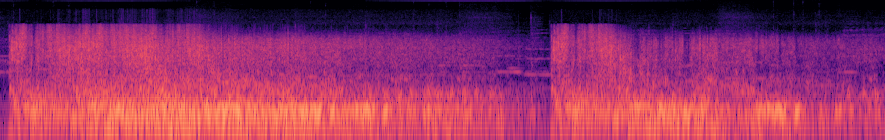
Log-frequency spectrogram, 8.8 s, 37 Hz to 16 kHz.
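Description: Sustained naval explosions and heavy booming in the Rule The Waves 3 warship game during a torpedo attack, a long loud roar that cuts off abruptly and then resumes just as loudly.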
